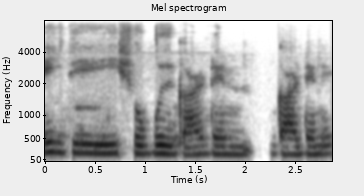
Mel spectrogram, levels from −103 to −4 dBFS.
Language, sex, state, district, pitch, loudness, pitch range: Bengali, female, West Bengal, Purulia, 175 Hz, -19 LUFS, 165-190 Hz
